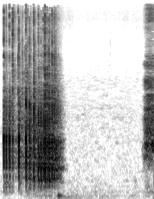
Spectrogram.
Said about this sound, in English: All right, dice, don't fail me now.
